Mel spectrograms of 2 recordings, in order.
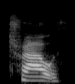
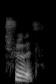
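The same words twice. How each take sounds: First: "trouth" with an ow vowel for truth; mispronunciation. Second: "truth" with an oo vowel; correct pronunciation. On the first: Teacher showing the mistake to avoid, mispronunciation. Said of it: "is not trouth". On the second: Teacher correcting students' word, correct pronunciation. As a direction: say "truth" as trooth. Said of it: "It's truth". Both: Shown as a demonstration.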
